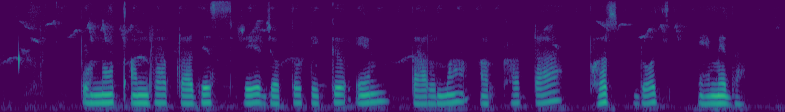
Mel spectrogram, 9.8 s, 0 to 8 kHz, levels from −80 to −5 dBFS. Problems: background sounds at intervals, low volume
